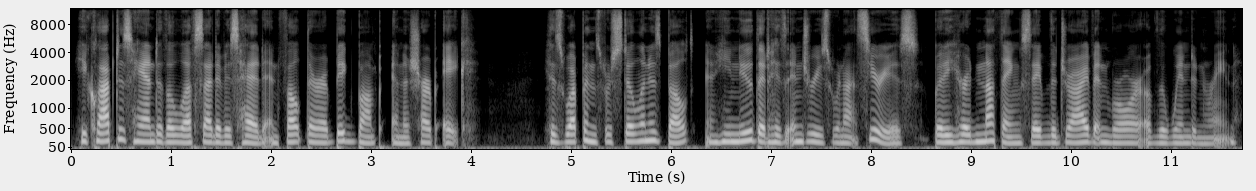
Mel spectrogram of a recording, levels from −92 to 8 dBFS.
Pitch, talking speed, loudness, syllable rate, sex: 170 Hz, 260 wpm, -21 LUFS, 5.8 syllables/s, female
